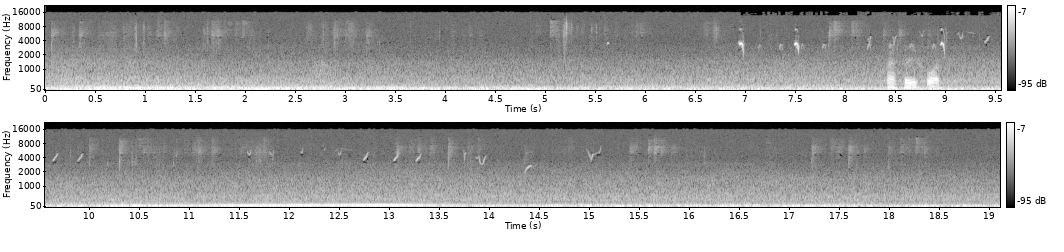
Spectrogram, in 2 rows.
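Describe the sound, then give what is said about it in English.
A recording of the song of bird 534: short, high chirps and whistled notes come in scattered bursts over a steady low rumble, with a couple of sharper knocks partway through. No one speaks. “Recording now, bird 534.”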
